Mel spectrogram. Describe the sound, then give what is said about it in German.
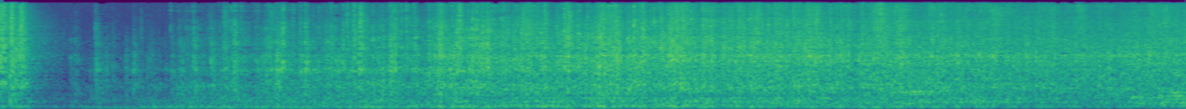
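A small, cheaply built wind-up toy train, wound up and set down on a floor, rattles and whirs steadily across it, a dense buzzing clatter that swells after a brief start and keeps up continuously without any voices. “Und wenn man es dann auf den Boden setzt, dann rollt sie natürlich auch dann hier.”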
